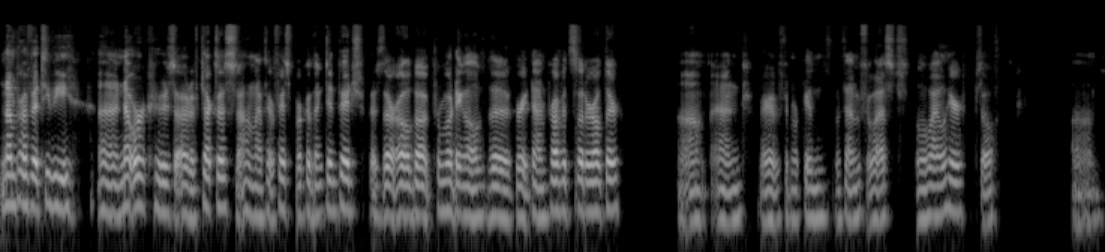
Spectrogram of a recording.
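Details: Adult speaker; normal voice.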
